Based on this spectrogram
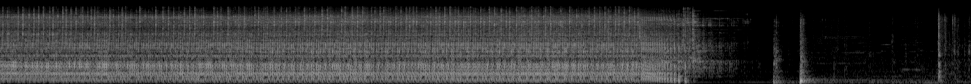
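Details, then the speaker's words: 1974 Homelite XL-2 vintage chainsaw after repair: the condenser/ignition assembly was replaced to restore spark, plus duckbill valves and hoses. It makes a strong, steady high-pitched two-stroke buzz at even speed, then shuts off, running clean and healthy. "brought some spark back to it and it runs pretty good i'll go ahead and fired up here"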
